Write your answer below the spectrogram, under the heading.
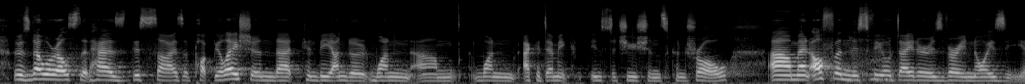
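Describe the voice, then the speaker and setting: An Australian woman presents to a conference audience in a mid-pitched voice, neither high nor low for a woman. She explains technical material step by step in an academic lecturing manner. A light joking touch comes through now and then. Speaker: university researcher presenting at a conference. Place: conference session before an audience.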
